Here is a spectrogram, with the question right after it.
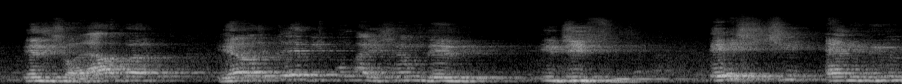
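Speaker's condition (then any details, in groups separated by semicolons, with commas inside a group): Cerebral palsy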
